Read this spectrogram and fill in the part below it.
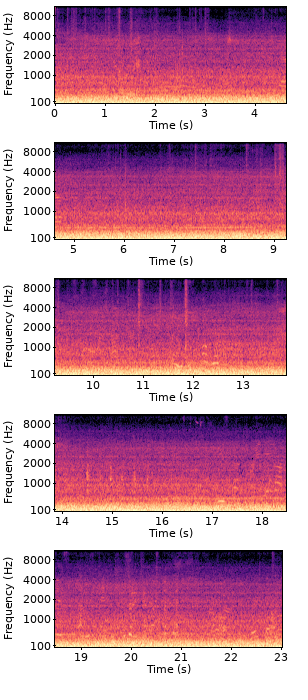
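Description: Jet engines roar steadily in a deep, constant rumble.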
